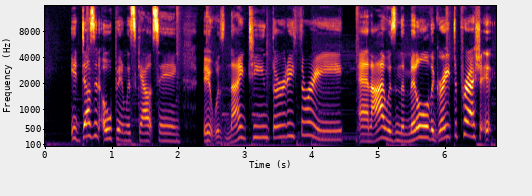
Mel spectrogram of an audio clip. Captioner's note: Scout talking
